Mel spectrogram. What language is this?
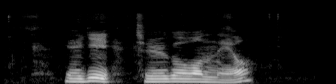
Korean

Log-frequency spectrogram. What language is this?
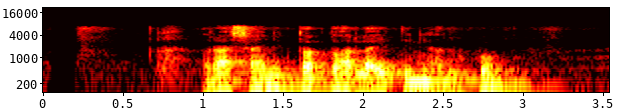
Nepali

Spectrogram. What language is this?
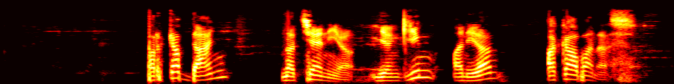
Catalan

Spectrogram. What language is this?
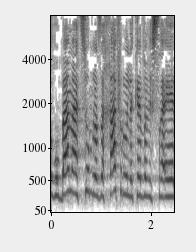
Hebrew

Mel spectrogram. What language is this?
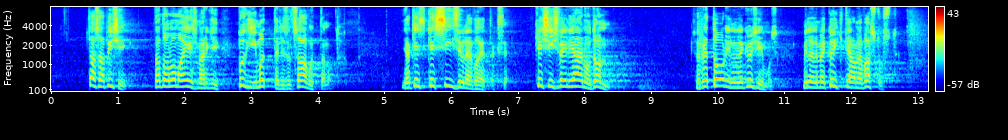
Estonian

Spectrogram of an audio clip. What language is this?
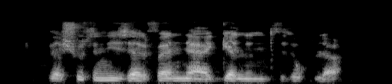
Kabyle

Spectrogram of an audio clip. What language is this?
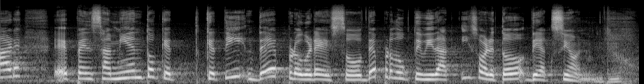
Spanish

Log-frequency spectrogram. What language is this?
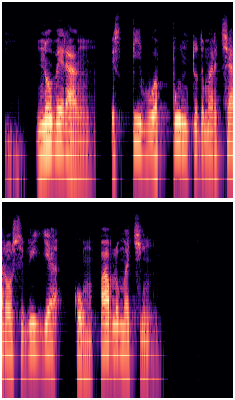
Galician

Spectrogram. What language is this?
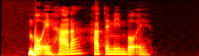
Guarani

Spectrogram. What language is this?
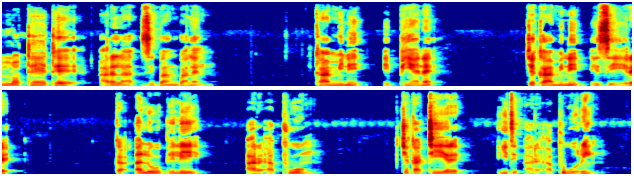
Southern Dagaare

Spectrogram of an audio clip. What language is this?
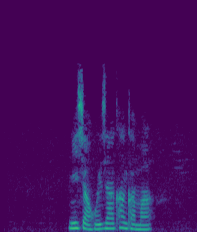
Chinese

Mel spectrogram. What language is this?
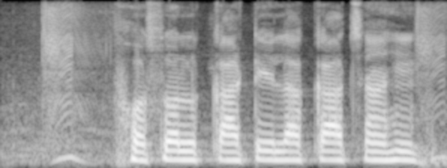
Bhojpuri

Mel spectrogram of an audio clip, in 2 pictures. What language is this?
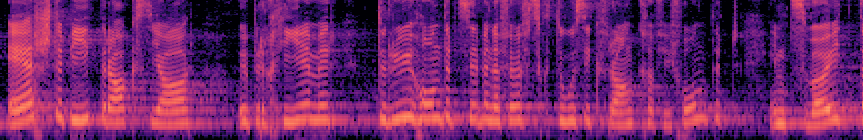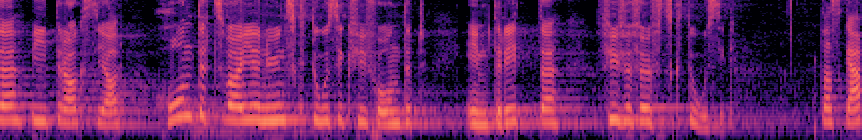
Swiss German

